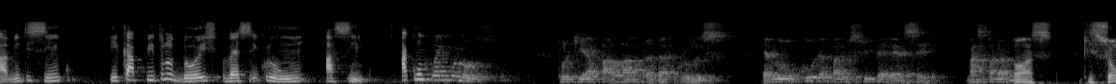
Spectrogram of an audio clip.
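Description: AMR comfort noise at 0.93–1.09, 5.25–5.37, 5.53–5.57, 7.57–7.61 and 10.77–10.79 s in this speech recording: the sender judged these moments silent and stopped sending speech frames, so the receiver substituted smooth synthetic noise. A switch to a distant microphone runs from 4.25 to 10.13 s. The sound abruptly turns hollow and roomy, drops by roughly 10 dB and carries background noise only about 35 dB below the speech, likely because the close microphone dropped out.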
